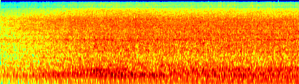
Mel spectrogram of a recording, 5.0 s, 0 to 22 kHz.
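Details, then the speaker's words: Freshly built low-compression 440 V8 (9.3:1 flat-top pistons) for a 1970 Challenger, on the dyno: even, steady drone with a smooth pulse and no knocks or ticks; no vibrations or leaks, timing still to be set; normal running. "I got no vibrations no water leaks no oil leaks timing will have to be set up again right now and I hear no noises in the engine sounds good"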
